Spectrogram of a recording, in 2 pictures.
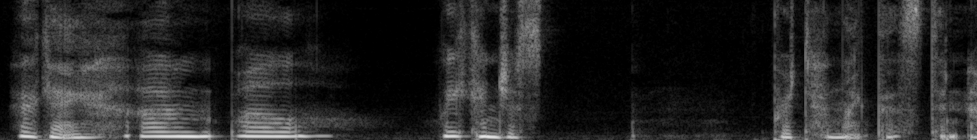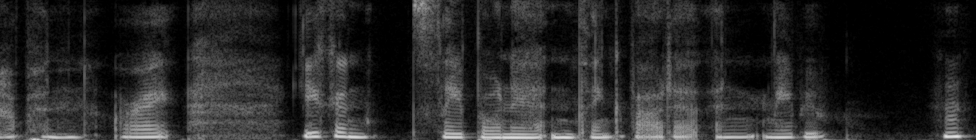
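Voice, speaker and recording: A woman with a British accent fully voices a flustered, shy and awkward vampire girl in an intimate ASMR roleplay, speaking to her best friend. Her medium-pitched voice is steady, soft and mellow with a creaky edge, frequently sinking to a whisper, and her delivery is slow, hesitant, gentle and bashful. It's a dry, clean studio recording.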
